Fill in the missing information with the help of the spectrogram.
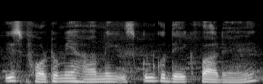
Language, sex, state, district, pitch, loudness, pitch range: Hindi, male, West Bengal, Alipurduar, 130 Hz, -17 LUFS, 120-150 Hz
